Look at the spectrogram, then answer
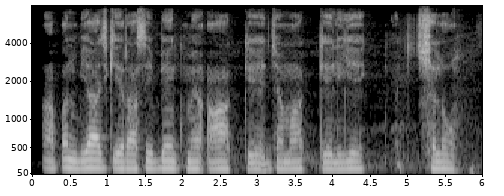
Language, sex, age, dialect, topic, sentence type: Maithili, male, 56-60, Bajjika, banking, question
